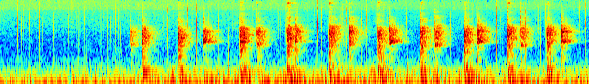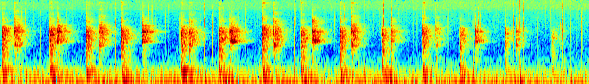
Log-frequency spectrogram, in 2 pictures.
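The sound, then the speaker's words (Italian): A celluloid ball bouncing back and forth, alternating between the left and right stereo channels: a long, steady run of bright, hollow ticks in an even rhythm over a low hum. “Può udire distintamente la pallina di celluloide rimbalzare alternativamente una volta a destra, e una volta a sinistra.”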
